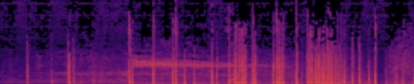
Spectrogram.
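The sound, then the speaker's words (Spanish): Fireworks explode in rapid succession during a fireworks show set off from barges on the river between Manhattan and Queens, with many sharp, loud booms and crackling bursts that grow denser toward the end. “Los fuegos artificiales sacan a flote el niño que hay en nosotros. Incluso para el veterano equipo de Sousa es un momento muy emocionante. Estos fuegos son los mejores.”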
